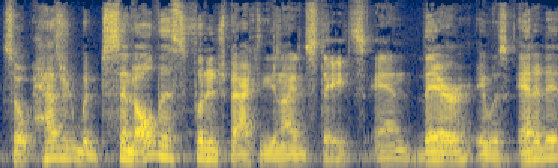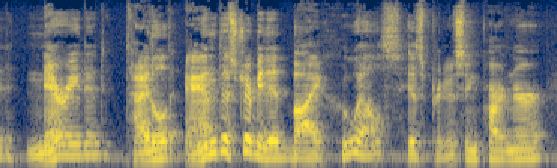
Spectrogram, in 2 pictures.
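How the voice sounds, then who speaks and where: A man's voice: medium pitch, big pitch swings, moderate pace, few pauses, a bit bright. A man speaking as an amused, enthusiastic film historian, telling a story in conversation with emphatic delivery.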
